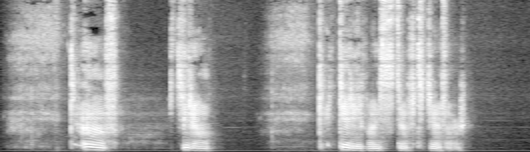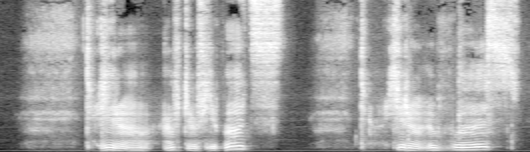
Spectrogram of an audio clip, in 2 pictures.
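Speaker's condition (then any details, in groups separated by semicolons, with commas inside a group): Muscular dystrophy; congenital form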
